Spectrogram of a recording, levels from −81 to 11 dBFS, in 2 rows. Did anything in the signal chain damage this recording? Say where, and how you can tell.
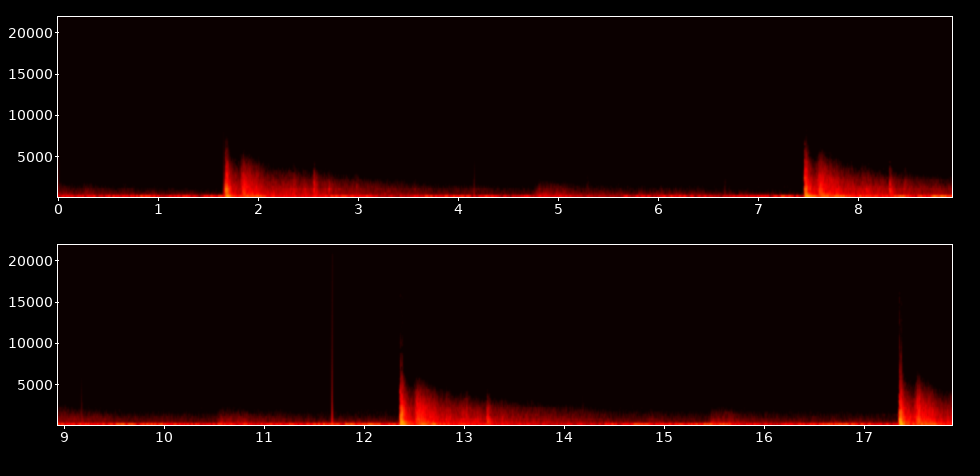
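Yes, there's a gap between chunks at the chunk-joining stage, around 1.65, 4.16, 6.66, 9.17, 11.67, 14.18 and 16.69 s. Each is a hard-edged hole of about 6.5 ms recurring every 2.5 s. The sound is delivered in 2.5 s blocks with brief silence inserted at each join, so nothing's lost, just interrupted.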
